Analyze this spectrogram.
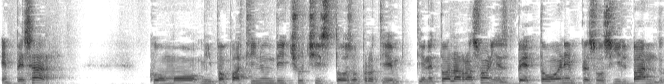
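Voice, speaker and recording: On a very clean recording with a silent background, a man with a high pitch talks at a moderate pace with ordinary pitch variation. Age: 30s. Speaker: podcast host, finance educator. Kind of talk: book club talk, monologue.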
